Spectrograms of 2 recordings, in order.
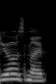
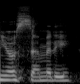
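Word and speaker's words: Yosemite: I've never heard it pronounced Yosmite before. So yuseite is probably the pronounce it. Now we have to look it up. What does Google say? How do you pronounce? I don't want to say yo my ah They're saying yuseite.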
